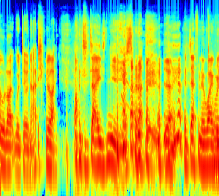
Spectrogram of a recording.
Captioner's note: laughing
